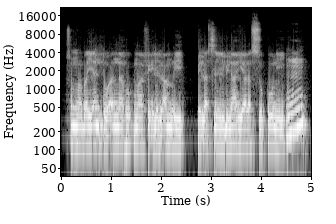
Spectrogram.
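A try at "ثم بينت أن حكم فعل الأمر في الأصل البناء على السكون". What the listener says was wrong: Salah harokat juga itu ya. Al-bina'u ya.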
